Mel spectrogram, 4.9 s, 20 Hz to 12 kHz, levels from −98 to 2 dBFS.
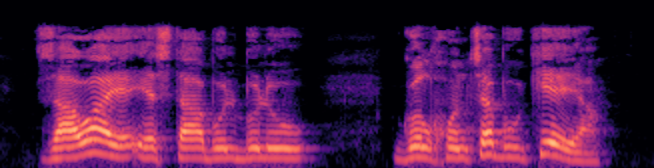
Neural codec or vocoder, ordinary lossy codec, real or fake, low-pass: none; Opus, 64 kbps; real; 7.2 kHz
